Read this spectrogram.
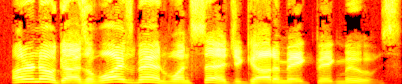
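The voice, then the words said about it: Impression of Rupert. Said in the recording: “you're doing your Rupert impression?”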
